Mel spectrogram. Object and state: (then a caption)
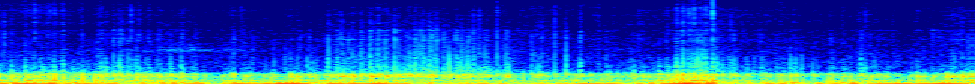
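Metal mesh microphone grille being scratched. Long teal nails scratch a hollow metal mesh microphone grille while both hands close around the mic head. The result is a dense, low rumbling scrape with muffled thuds, steady in level and swelling briefly near the end.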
